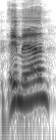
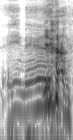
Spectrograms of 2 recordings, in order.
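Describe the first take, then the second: First: It is said in a more natural voice. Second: It is said in an exaggerated cartoon voice. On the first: The speaker calls it right. "That's great" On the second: The speaker calls it wrong. "eighties cartoon Rick"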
